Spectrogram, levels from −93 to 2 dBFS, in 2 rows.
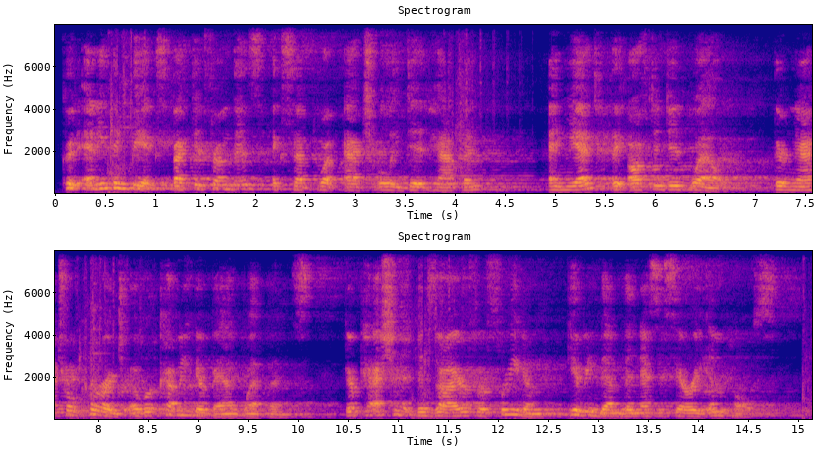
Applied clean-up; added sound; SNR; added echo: neural separator model SepFormer DNS4.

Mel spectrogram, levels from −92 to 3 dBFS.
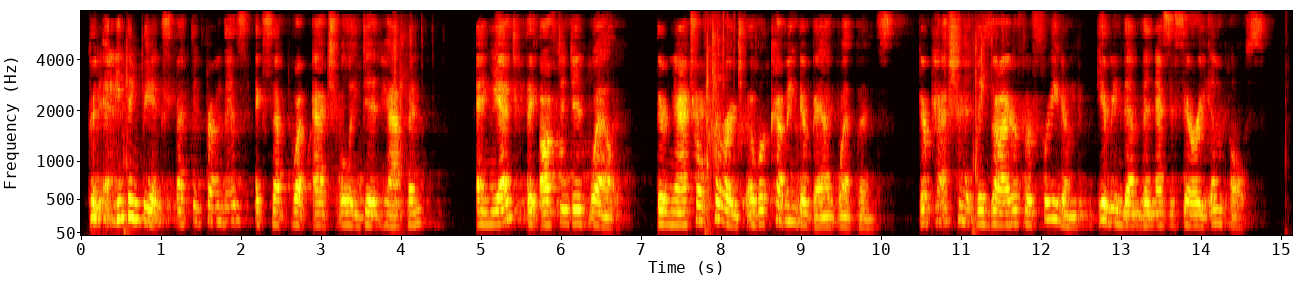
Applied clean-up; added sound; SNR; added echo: neural mask model DeepFilterNet 3.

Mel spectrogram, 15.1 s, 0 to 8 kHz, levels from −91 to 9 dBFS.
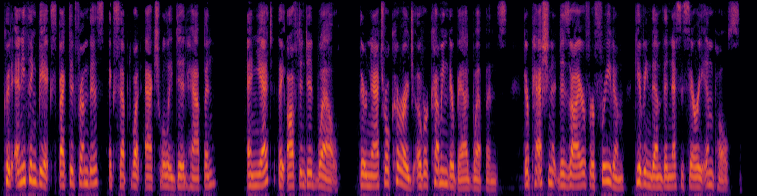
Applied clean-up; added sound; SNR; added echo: none; none; none; none.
